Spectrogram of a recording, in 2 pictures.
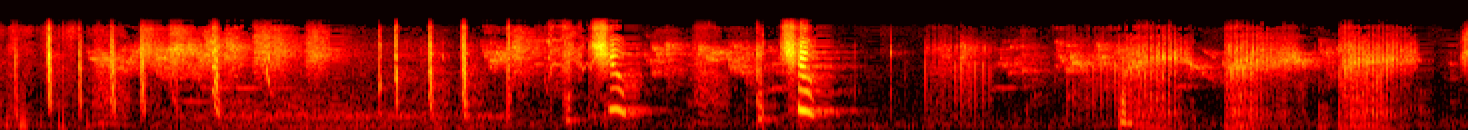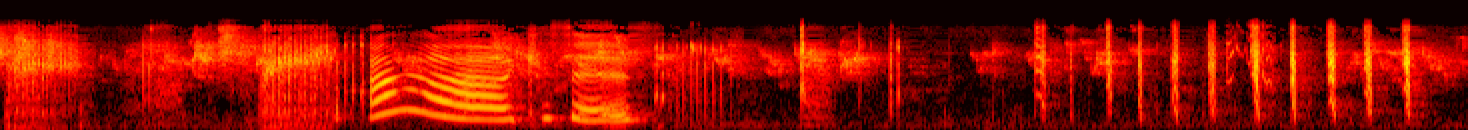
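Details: A pet male Goldie's lorikeet courting its owner's hand chatters in harsh, buzzy high bursts with swooping whistles, purring, sneezing and chicken-like clucking, says "What's this?" near the end, and ends in a quick run of sharp clicks.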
